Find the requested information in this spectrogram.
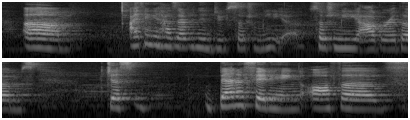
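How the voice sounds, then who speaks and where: Over noticeable background noise and audible room echo, a woman speaks in a fairly high voice at a moderate pace. Her intonation is flat and monotone, with an American accent. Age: 20s. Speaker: political influencer. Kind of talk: interview.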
